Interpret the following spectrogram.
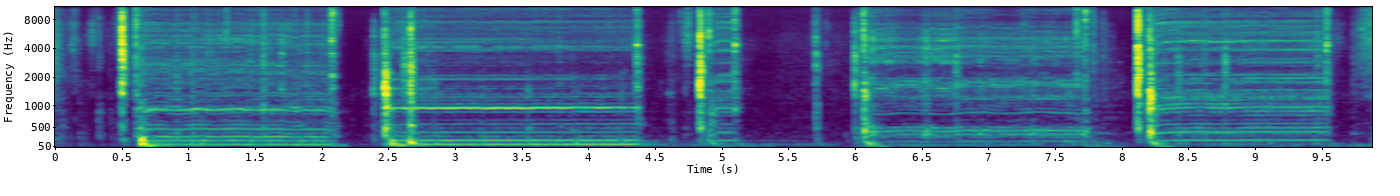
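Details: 2008 Acura MDX after an engine rebuild, resetting the telescoping steering wheel by inserting and removing the key: four smooth, even column motor whirs with no grinding. The motor works properly.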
